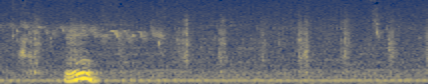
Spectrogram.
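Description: A crunchy pickle being chewed, with scattered crisp crunches. About a second in comes a short pitched vocal sound whose pitch rises and falls, louder than the chewing.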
